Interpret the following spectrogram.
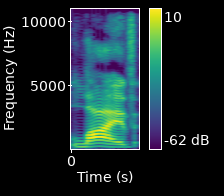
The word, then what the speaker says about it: live: Notice that live does not stretch the eye. That detail avoids confusion with leave which means to go away.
